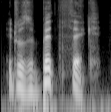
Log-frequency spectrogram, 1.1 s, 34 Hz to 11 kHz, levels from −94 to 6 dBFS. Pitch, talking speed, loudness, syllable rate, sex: 115 Hz, 270 wpm, -19 LUFS, 5.4 syllables/s, male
